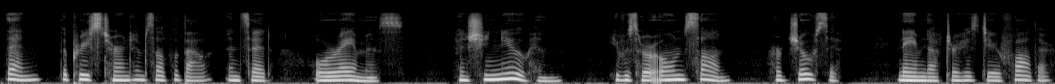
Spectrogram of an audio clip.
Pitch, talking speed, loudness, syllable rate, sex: 195 Hz, 130 wpm, -16 LUFS, 4.4 syllables/s, female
